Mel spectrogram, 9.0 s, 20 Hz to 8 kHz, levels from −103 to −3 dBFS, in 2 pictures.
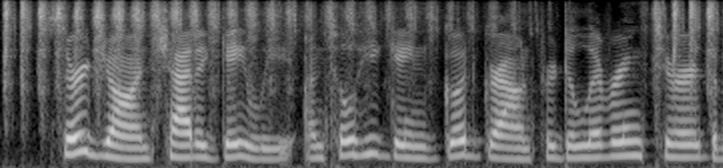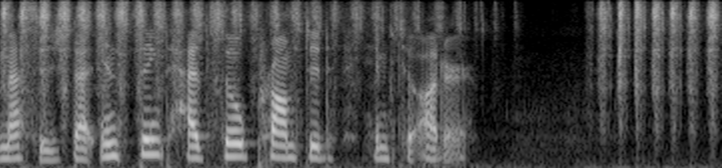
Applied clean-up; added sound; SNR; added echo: none; Rattle / Rattle (instrument); 7 dB; none.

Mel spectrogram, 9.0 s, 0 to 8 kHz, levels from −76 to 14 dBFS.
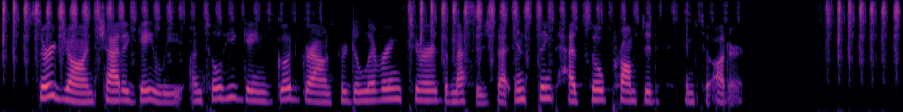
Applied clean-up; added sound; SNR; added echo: classical method spectral subtraction.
